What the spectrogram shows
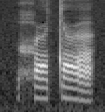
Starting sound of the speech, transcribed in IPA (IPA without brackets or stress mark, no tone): ħ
